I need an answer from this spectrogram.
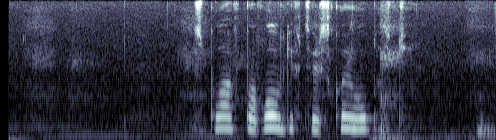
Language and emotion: Russian, sad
